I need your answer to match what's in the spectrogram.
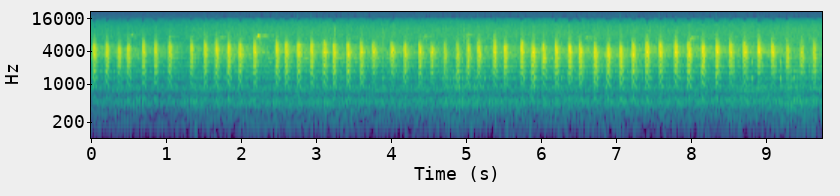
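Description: A red-breasted nuthatch gives a fast, steady run of short, nasal, tin-horn notes, nearly three per second, with little else behind it.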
